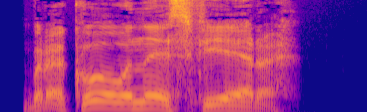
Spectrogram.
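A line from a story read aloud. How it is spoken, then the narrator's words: Calm statement. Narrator (Russian): Спокойно констатировал я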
